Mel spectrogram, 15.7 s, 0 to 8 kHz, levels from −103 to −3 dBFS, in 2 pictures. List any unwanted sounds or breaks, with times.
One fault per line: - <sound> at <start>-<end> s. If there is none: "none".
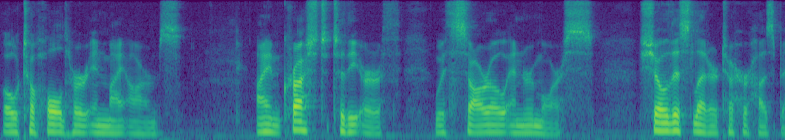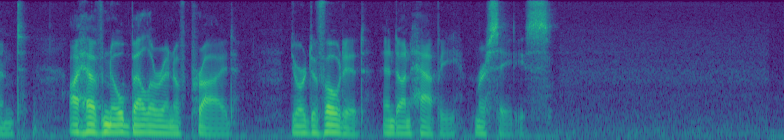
none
